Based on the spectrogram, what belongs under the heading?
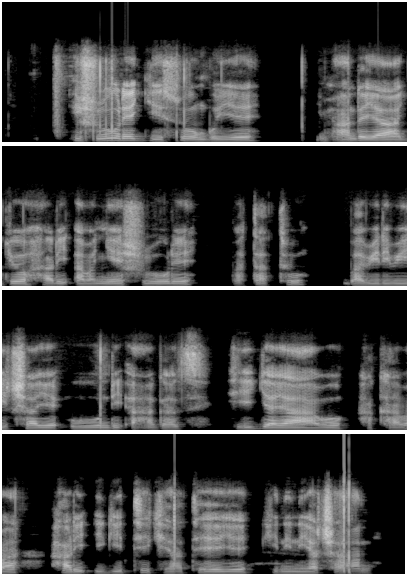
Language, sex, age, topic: Rundi, male, 36-49, education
